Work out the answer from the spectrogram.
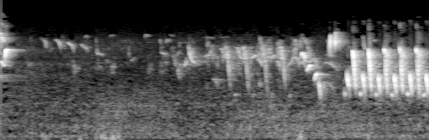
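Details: Sikatan londo, a rare flycatcher, builds from soft high twitters into a loud, fast series of sharp repeated chips.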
